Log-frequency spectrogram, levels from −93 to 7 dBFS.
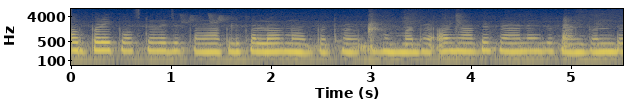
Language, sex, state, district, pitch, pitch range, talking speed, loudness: Hindi, female, Odisha, Khordha, 215 Hz, 210-225 Hz, 250 wpm, -14 LUFS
